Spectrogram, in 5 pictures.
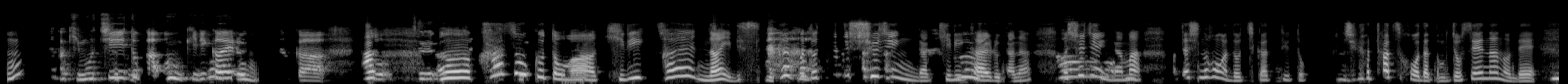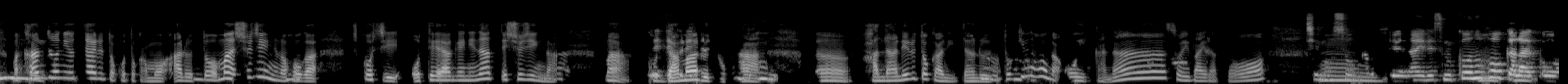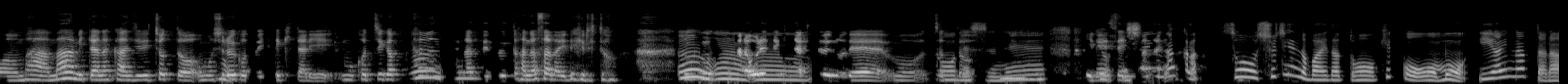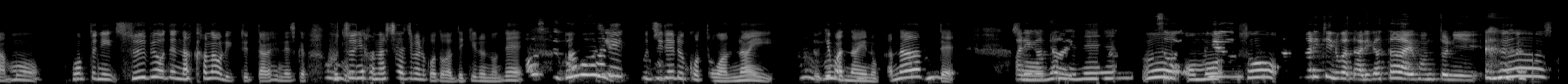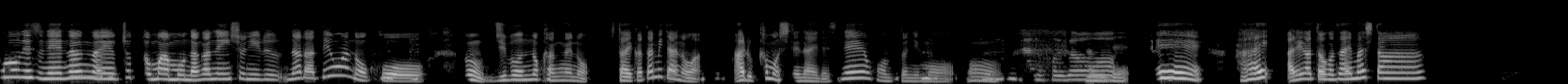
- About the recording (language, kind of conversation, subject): Japanese, unstructured, 自分の考えを否定されたとき、どのように感じますか？
- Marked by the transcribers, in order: distorted speech; unintelligible speech; laugh; laughing while speaking: "立つ方"; unintelligible speech; laughing while speaking: "いると"; unintelligible speech; unintelligible speech; unintelligible speech; chuckle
